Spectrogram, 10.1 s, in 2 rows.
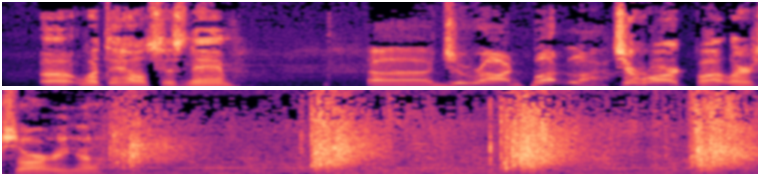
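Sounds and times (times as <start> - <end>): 
speech: 0.2 - 1.7, 2.4 - 5.9
slow clap: 5.7 - 10.0.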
